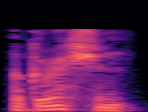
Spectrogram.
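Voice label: "aggression", British; Flora and fauna, agriculture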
